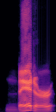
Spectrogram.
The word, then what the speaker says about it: better: Here I have better in American pronunciation. Better. Sometimes this sound is represented by a flap T sound.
